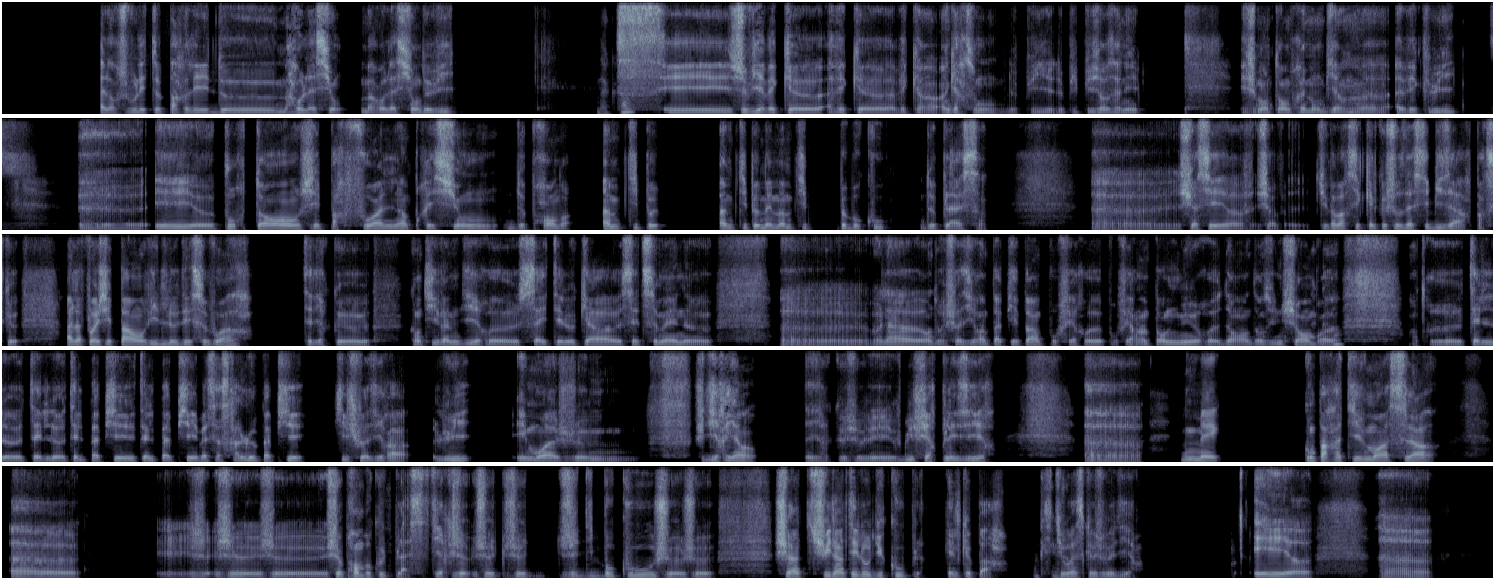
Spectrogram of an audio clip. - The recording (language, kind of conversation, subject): French, advice, Comment puis-je m’assurer que l’autre se sent vraiment entendu ?
- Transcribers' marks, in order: stressed: "garçon"; other background noise; stressed: "lui"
